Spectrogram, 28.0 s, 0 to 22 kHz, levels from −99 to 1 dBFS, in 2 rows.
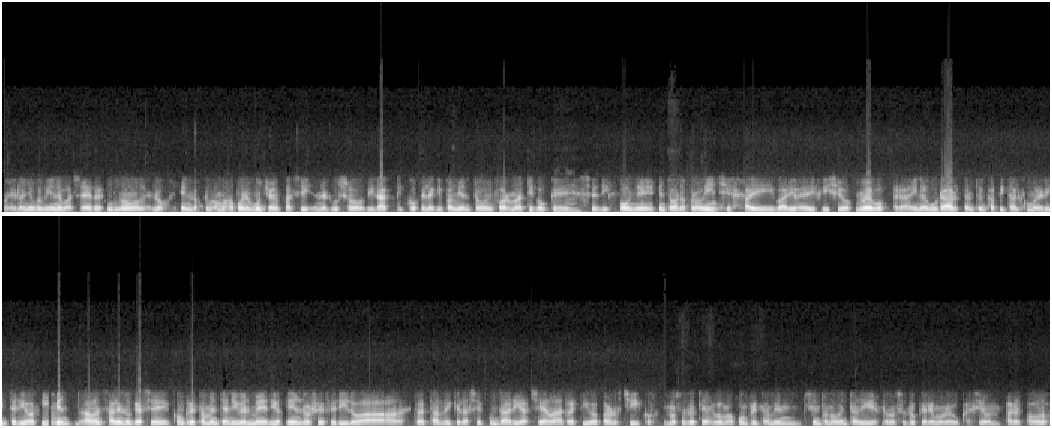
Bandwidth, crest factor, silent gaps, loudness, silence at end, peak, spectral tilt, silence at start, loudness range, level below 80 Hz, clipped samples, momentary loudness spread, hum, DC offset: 4.8 kHz; 16 dB; none; -16 LUFS; 0.05 s; 0 dBFS; -7.5 dB/octave; 0 s; 5 LU; -58 dBFS; under 0.1%; 9 LU; none; under 0.1%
